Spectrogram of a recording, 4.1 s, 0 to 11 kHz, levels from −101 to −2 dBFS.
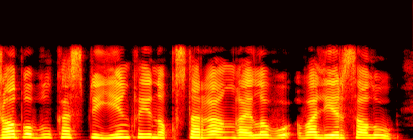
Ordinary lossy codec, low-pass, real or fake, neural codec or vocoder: none; 7.2 kHz; real; none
